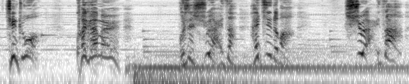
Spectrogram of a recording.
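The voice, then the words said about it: Low hoarse voice, heavy urgent breathing. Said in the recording (Chinese): “门外传来急促而沉重的呼吸声，然后一个低哑的声音说”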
